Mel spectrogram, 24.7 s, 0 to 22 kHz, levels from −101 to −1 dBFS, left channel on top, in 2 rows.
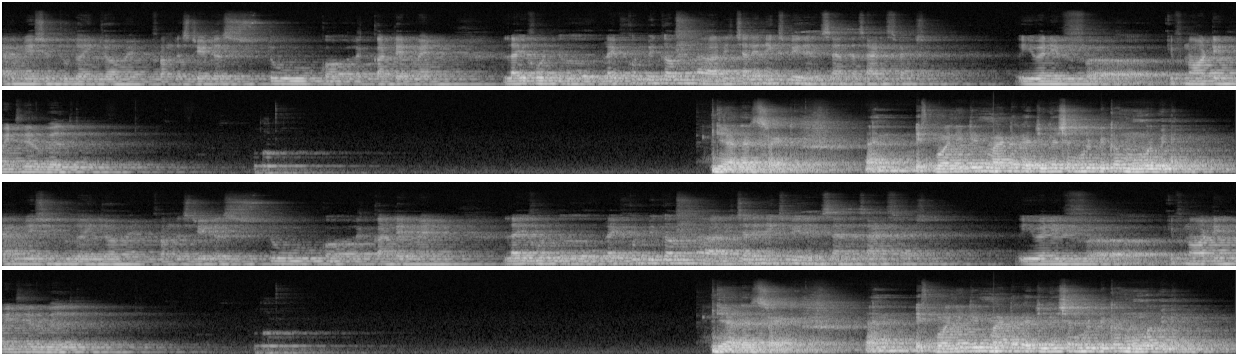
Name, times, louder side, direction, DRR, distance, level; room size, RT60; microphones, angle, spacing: voice 1, 0.0-9.4 10.1-13.0 14.9-15.1, left 1 dB, 75° left, 0 dB, 0.8 m, -31 dB
voice 2, 19.4-21.2 21.5-24.1, left 1 dB, 20° left, 1 dB, 0.7 m, -21 dB
7.9 x 6.8 x 2.7 m, 2.3 s
head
